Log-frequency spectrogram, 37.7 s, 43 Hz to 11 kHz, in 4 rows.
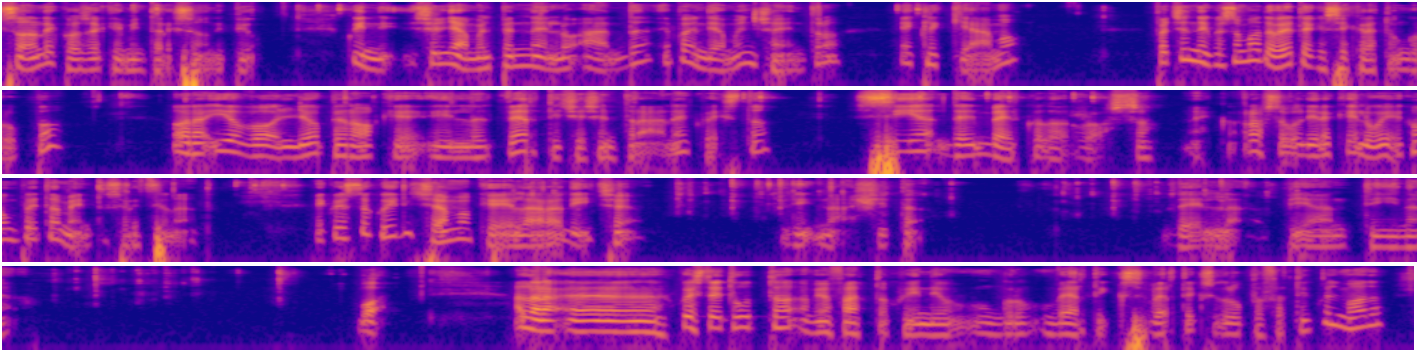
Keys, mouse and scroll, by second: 0.8 click, 5.9 click, 14.3 click, 20.4 click, 25.7 BackSpace, 26.8 l.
